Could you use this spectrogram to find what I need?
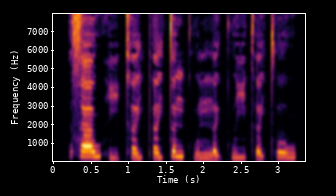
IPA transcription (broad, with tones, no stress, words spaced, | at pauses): saː˧whiː˨˩kʰɐ˨˧j pʰɐ˧jt̪ɐ˥ŋkʷʰɐ˨˧m n̪ɐ˨˩j kʷʰiː˧t̪ʰɐ˨˩jt̪ʰo˥w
